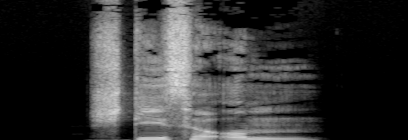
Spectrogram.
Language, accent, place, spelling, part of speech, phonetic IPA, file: German, Germany, Berlin, stieße um, verb, [ˌʃtiːsə ˈʊm], De-stieße um.ogg
- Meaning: first/third-person singular subjunctive II of umstoßen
